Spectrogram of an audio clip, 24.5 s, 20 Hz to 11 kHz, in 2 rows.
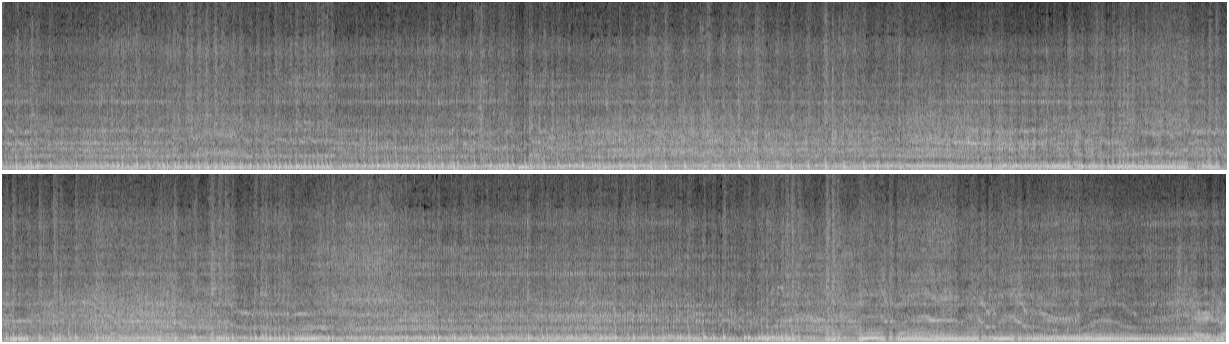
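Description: A 2006 Kawasaki KX250 two-stroke dirt bike with a VHM head and 11oz flywheel weight rides a mountainside trail. Its engine drones loud and close throughout, rising and falling with throttle changes.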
